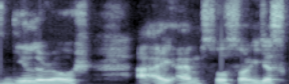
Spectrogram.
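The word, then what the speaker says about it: Guy Laroche: Drucker intense by I I always say this name wrong I says it looks like guyla rose but I think it's Gila Roche I I'm so sorry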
